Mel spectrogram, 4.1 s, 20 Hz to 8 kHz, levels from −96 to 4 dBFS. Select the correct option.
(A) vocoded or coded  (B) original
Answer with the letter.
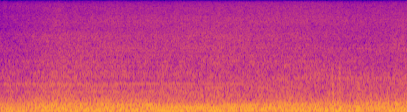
B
